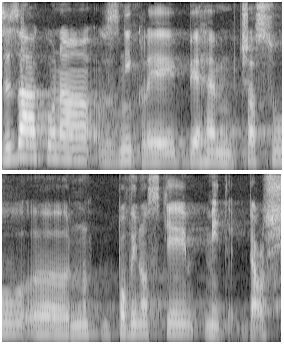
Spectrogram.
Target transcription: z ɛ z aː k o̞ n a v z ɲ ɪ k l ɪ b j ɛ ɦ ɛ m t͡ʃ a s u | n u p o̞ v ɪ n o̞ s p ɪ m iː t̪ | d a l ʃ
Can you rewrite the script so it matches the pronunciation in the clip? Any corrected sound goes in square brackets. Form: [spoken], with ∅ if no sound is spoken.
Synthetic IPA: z ɛ z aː k o̞ n a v z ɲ ɪ k l ɪ b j ɛ ɦ ɛ m t͡ʃ a s u | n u p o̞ v ɪ n o̞ s [c] ɪ m iː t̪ | d a l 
